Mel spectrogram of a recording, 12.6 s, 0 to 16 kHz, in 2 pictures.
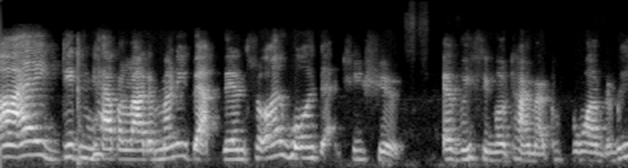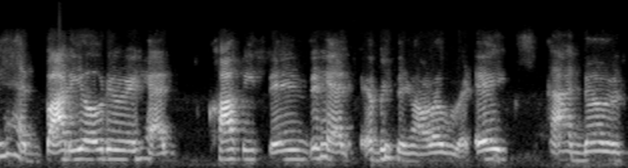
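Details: Dysarthria in a woman with cerebral palsy present since birth in 1956, who also has 75% hearing loss and wears hearing aids; real, not acted, conversational speech.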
